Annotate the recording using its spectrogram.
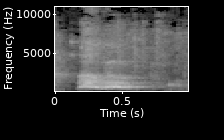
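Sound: dogs barking excitedly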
